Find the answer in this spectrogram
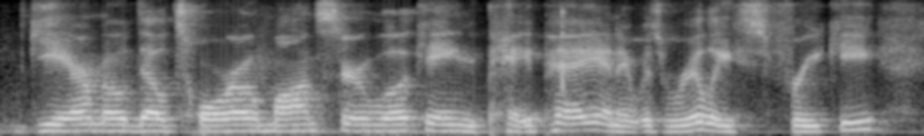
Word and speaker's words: Pepe: It's pronounced Pepe. Pepe.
